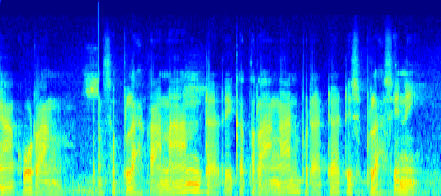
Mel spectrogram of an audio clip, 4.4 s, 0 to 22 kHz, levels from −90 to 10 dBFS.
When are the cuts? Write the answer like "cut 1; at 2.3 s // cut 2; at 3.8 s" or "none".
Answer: cut 1; at 1.0 s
